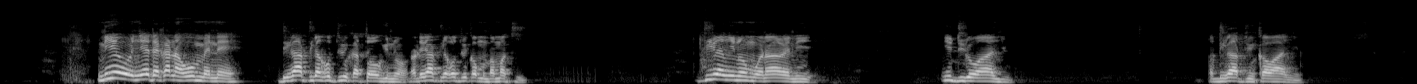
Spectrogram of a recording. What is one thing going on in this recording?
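A man speaks with animation, close to a microphone, in short bursts with pauses.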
